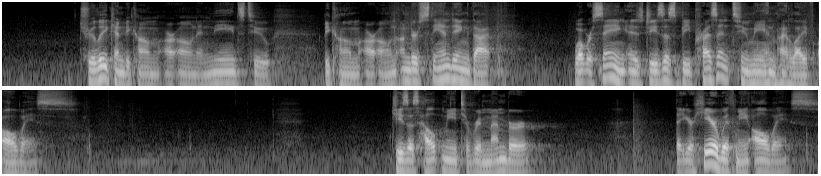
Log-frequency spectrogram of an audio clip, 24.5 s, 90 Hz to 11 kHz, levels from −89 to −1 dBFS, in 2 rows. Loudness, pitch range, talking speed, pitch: -28 LUFS, 90-105 Hz, 90 wpm, 95 Hz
